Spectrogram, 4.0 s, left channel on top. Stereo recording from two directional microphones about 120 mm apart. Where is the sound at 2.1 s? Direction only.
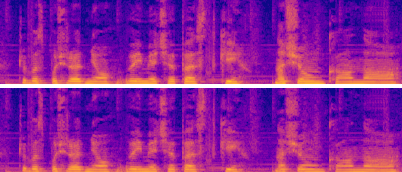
40° left (ahead or behind).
